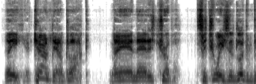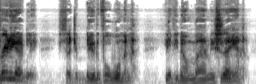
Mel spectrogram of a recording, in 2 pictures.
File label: babble; portal2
